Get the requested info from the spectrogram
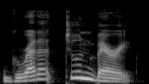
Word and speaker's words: Greta Thunberg: 17 year old Greta Thunberg, which is how they say her name in Sweden.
